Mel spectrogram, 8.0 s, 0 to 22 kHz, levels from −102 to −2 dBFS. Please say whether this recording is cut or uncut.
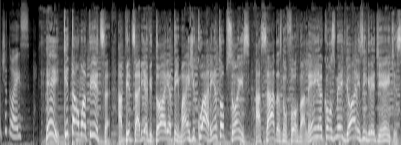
cut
